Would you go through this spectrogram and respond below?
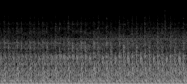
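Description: A TYM 2515 25-horsepower tractor engine idles steadily, a loud, close, continuous diesel rumble with an even low throb and no voices.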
